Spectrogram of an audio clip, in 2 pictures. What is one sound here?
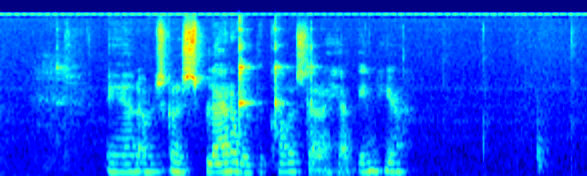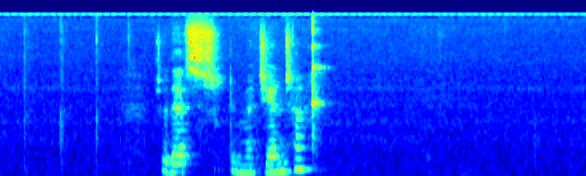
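A paintbrush swirls and taps in a pot of watery paint.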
